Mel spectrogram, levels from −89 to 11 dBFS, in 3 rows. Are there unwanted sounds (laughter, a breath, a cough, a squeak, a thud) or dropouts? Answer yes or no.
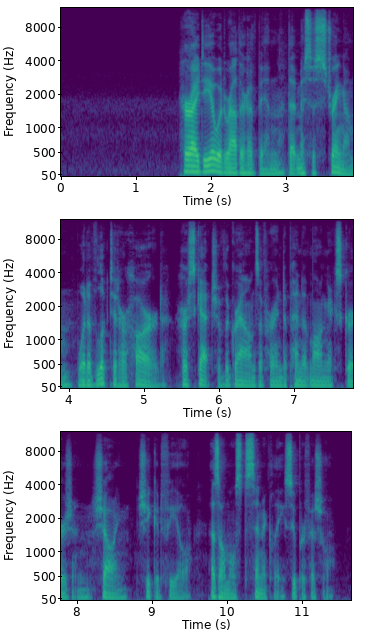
no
